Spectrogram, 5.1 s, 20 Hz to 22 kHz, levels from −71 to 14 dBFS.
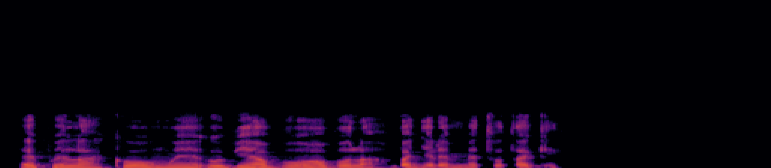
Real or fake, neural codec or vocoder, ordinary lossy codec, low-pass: fake; vocoder, 44.1 kHz, 128 mel bands every 512 samples, BigVGAN v2; none; 7.2 kHz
